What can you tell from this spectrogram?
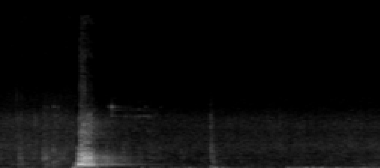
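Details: Pet Labrador Retriever named Ruby 'talking' with a single loud, clipped bark near the start, followed by quiet low thumps and faint rumbling for the rest of the moment.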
